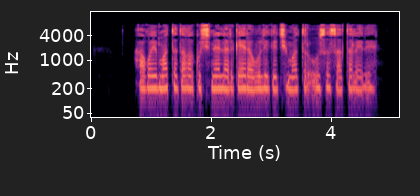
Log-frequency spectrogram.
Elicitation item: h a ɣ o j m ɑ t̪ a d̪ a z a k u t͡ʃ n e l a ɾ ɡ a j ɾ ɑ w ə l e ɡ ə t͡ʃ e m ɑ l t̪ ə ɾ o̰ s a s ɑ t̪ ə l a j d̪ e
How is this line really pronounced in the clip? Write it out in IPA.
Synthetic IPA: h a ɣ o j m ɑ t̪ a d̪ a ɣ a k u t͡ʃ n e l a ɾ ɡ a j ɾ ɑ w ə l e ɡ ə t͡ʃ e m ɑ t̪ ə ɾ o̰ s a s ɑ t̪ ə l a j d̪ e

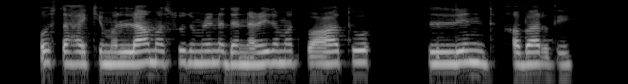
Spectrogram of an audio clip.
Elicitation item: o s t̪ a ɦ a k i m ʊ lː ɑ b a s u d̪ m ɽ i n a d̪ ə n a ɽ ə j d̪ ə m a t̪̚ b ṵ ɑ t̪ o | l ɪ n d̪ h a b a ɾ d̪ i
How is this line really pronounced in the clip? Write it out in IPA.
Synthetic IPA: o s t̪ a ɦ a k i m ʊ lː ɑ m a s u d̪ m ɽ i n a d̪ ə n a ɽ ə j d̪ ə m a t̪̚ b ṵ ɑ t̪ o | l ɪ n d̪ x a b a ɾ d̪ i

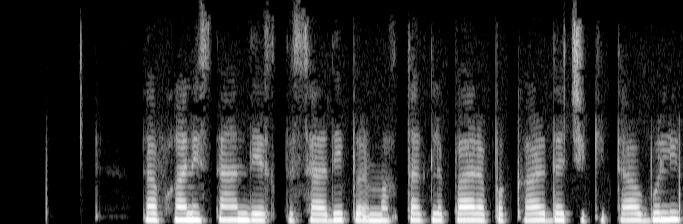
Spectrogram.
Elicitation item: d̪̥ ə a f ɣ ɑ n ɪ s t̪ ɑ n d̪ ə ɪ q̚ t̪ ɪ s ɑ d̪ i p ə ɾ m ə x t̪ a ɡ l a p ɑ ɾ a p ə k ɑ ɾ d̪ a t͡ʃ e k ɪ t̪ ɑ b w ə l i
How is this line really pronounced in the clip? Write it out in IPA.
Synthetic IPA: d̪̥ ə a f ɣ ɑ n ɪ s t̪ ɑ n d̪ ə ɪ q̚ t̪ ɪ s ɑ d̪ i p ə ɾ m ə x t̪ a ɡ l a p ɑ ɾ a p ə k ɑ ɾ d̪ a t͡ʃ e k ɪ t̪ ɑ b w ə l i

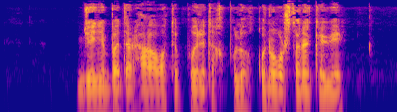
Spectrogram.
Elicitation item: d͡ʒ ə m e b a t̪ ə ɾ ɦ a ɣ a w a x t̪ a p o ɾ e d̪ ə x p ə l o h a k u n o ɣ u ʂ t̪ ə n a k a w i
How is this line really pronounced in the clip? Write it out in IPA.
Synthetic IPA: d͡ʒ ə n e b a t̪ ə ɾ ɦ a ɣ a w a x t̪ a p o ɾ e d̪ ə x p ə l o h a q u n o ɣ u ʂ t̪ ə n a k a w i

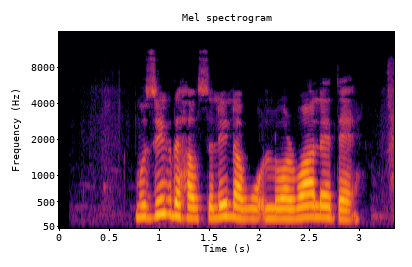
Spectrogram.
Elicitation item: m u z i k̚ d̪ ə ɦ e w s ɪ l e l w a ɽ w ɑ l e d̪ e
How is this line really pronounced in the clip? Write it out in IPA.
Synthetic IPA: m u z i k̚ d̪ ə ɦ a w s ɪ l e l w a ɽ w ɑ l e d̪ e

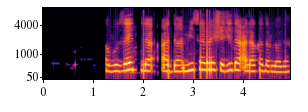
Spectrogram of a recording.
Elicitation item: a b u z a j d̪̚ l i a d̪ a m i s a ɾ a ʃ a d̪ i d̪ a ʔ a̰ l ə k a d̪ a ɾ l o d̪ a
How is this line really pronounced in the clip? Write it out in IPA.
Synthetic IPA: a b u z a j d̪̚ l a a d̪ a m i s a ɾ a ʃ a d̪ i d̪ a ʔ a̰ l ɑ k a d̪ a ɾ l o d̪ a

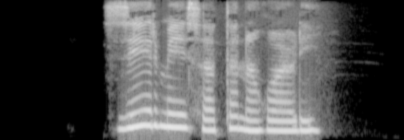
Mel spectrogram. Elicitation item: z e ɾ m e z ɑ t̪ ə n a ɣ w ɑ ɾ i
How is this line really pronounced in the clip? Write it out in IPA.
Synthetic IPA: z e ɾ m e s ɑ t̪ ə n a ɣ w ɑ ɽ i

